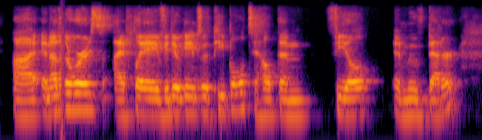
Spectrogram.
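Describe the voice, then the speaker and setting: This man speaks at a fairly quick pace in a fairly high pitch, his intonation monotone and flat. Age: 20s. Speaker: exercise and brain health specialist. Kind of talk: webinar presentation. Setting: webinar. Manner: fast.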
